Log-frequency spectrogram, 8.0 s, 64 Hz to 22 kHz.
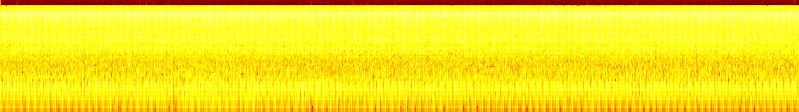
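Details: Kubota RD65DIS single-cylinder diesel after cylinder head service, exhaust fitted, driving a soil/clay grinder for brickmaking: steady thump about 146 a minute under load with slight rough gravelly edge; smoke gone, combustion fine, roughness from worn engine gears.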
